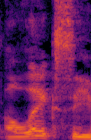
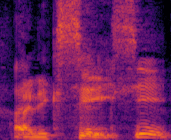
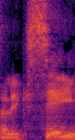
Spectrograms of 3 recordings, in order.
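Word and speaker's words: Алексей: In English, this name is pronounced as Alexey, but the stress is actually different. In Russian, the last syllable is stressed, so it's Alexey. Right, it's not Alexey, it's Alexey in Russian.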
